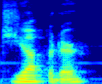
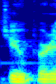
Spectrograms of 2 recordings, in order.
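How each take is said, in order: First: The first syllable sounds like 'Jup'. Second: The first syllable sounds like 'Jupe'. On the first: The speaker calls it wrong. "It's not Jupiter" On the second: The speaker calls it right. "The planet is Jupiter"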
